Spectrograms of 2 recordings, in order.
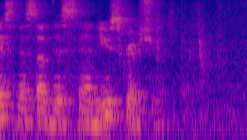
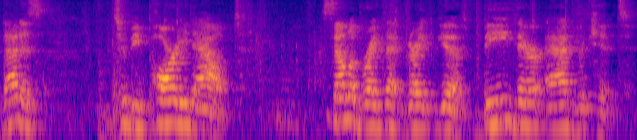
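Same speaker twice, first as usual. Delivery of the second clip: fervent preaching; 5 semitones higher, 6 dB louder than usual. Acted. Preaching at full force.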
